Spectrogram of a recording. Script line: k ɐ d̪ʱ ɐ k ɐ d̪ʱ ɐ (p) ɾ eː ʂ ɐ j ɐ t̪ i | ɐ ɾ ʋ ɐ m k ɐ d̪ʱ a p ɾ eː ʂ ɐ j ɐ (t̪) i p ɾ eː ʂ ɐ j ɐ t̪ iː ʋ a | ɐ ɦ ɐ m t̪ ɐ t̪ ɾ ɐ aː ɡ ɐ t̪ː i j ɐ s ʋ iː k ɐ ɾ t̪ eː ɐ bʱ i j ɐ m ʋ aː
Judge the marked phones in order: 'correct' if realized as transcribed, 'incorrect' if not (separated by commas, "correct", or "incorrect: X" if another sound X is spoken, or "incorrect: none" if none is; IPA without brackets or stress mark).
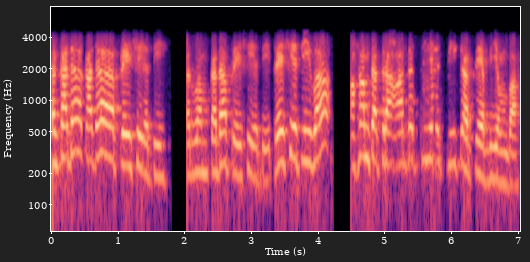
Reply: correct, correct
